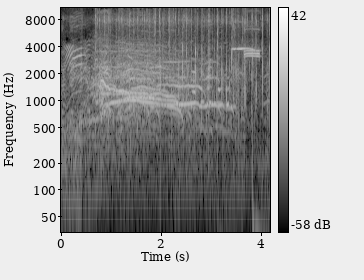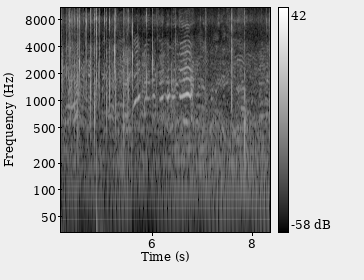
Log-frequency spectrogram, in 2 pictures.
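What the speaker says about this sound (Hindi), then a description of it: "बस इसी तरह तालियां बजाते रहिए, बच्चों का हौसला बढ़ता है।" Spectators at a kabaddi match clap and cheer in a loud, dense wash, with shouting voices over the crowd noise that fades somewhat toward the end.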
